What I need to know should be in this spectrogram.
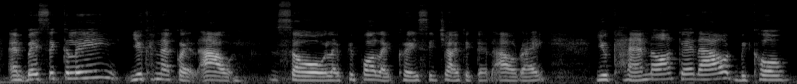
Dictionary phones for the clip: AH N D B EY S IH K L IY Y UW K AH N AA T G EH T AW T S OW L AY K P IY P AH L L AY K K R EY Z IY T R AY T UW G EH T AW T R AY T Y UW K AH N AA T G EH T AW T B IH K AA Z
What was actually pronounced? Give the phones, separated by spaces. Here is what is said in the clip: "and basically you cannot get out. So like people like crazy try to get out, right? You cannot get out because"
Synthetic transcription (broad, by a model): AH N B EY S IH K L IY Y UW K AH N AA T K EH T AW T S OW L AY K P IY P AH L L AY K K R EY S IY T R AY T UW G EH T AW T R AY T Y UW K AH N AA T G EH T AW T B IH K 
